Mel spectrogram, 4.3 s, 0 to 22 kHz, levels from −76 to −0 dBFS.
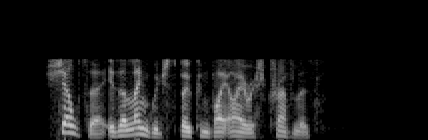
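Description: Throughout, the Bluetooth CVSD headset codec cuts everything above 3.8 kHz, and its one-bit step coding adds scratchy s sounds and granular hiss that a plain low-pass wouldn't.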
